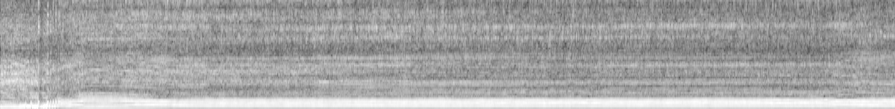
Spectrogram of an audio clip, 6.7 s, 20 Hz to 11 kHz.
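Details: Strong, even buzz of a heat-soaked Husqvarna 562 chainsaw during test cuts, compared with a salvaged Husqvarna 51 and a 254. It pulls down smoothly into the cut and holds steady with no stumbling: healthy when hot.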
